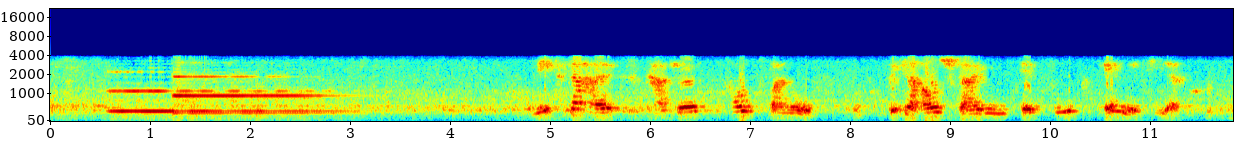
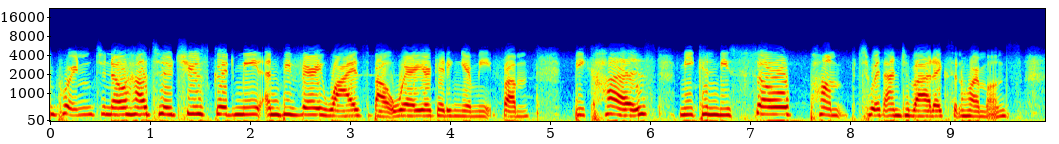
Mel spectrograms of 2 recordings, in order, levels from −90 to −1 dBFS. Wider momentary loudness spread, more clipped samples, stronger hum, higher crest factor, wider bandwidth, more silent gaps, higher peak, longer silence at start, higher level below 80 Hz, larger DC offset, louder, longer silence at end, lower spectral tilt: first, 20 LU vs 8 LU; first, 2% vs under 0.1%; neither; about the same, 10 dB vs 8 dB; second, 4 kHz vs 5 kHz; neither; about the same, 0 dBFS vs 0 dBFS; about the same, 0 s vs 0 s; second, -48 dBFS vs -32 dBFS; neither; about the same, -10 LUFS vs -9 LUFS; about the same, 0 s vs 0.05 s; second, -8 dB/octave vs -9.5 dB/octave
